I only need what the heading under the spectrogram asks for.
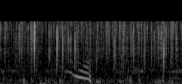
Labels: {"label": "biophony, cascading saw", "recorder": "SoundTrap 600 or HydroMoth"}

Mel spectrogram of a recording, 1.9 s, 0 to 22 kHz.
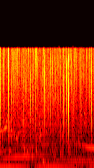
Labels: {"label": "biophony", "recorder": "SoundTrap 300"}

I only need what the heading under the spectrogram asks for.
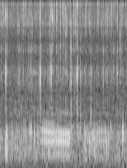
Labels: {"label": "biophony", "recorder": "HydroMoth"}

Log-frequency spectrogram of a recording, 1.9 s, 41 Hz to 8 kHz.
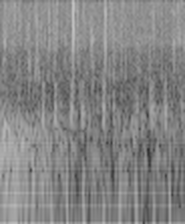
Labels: {"label": "biophony, crackle", "recorder": "SoundTrap 600"}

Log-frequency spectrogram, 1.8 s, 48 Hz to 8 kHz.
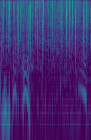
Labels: {"label": "biophony, cascading saw", "recorder": "SoundTrap 600 or HydroMoth"}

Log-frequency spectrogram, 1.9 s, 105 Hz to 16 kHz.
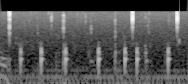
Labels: {"label": "biophony, knock croak", "recorder": "SoundTrap 300"}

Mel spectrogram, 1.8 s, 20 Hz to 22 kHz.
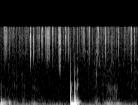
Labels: {"label": "biophony, double pulse", "recorder": "SoundTrap 300"}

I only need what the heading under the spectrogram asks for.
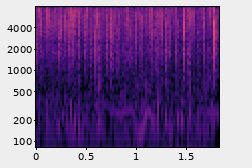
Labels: {"label": "biophony, cascading saw", "recorder": "SoundTrap 600 or HydroMoth"}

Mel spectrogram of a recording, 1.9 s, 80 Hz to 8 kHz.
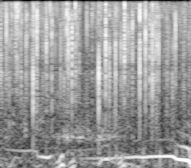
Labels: {"label": "biophony, cascading saw", "recorder": "SoundTrap 600 or HydroMoth"}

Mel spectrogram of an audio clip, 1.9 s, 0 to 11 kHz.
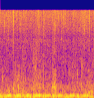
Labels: {"label": "biophony", "recorder": "SoundTrap 300"}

